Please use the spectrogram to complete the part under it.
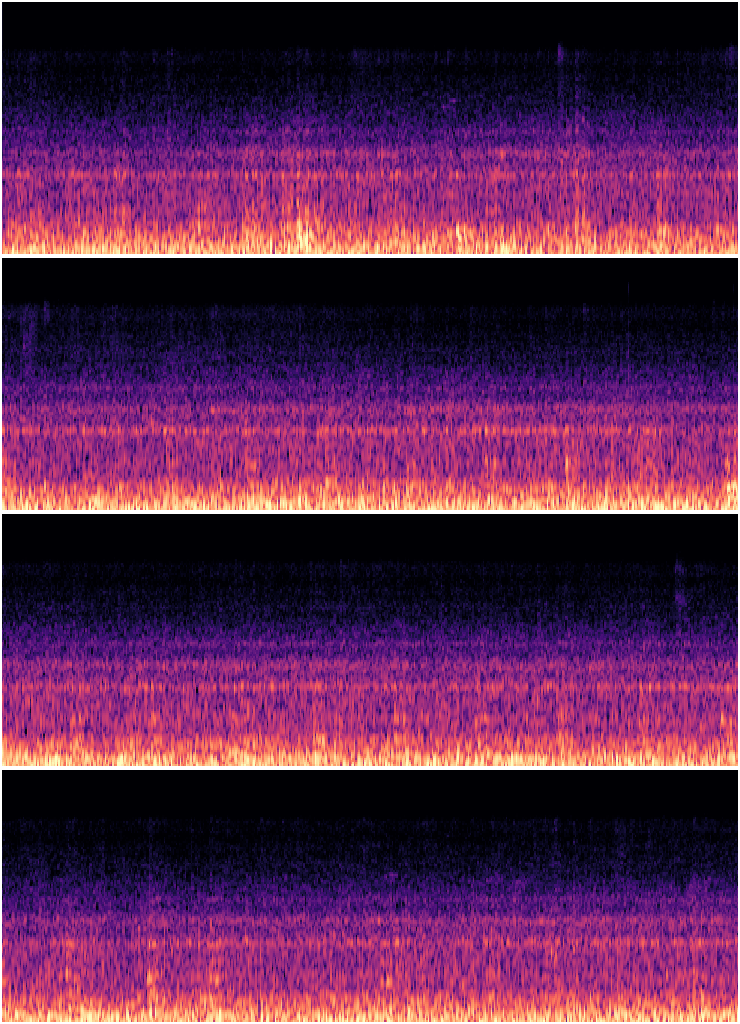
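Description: Wheels clatter over rail joints now and then.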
